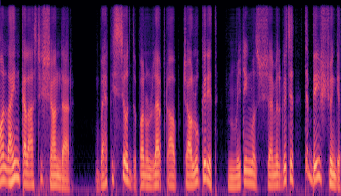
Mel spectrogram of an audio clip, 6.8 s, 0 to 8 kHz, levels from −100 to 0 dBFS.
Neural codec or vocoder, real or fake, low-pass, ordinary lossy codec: codec, 16 kHz, about 1 kbps, DyCAST, with the encoder's durations; fake; 7.2 kHz; none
